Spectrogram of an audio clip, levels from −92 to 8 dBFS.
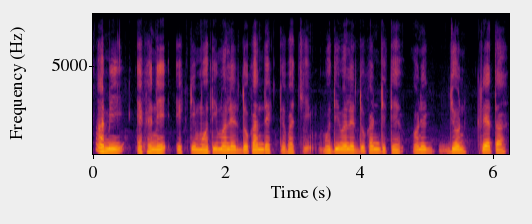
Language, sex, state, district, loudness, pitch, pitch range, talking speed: Bengali, male, Tripura, West Tripura, -18 LUFS, 160 Hz, 150-170 Hz, 105 wpm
